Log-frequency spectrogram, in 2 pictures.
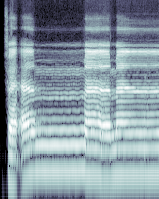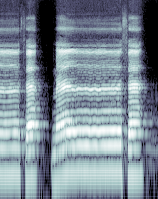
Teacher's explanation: Amma man faqulat mawazinu. Ya Ibu, nun sukun bertemu dengan sa, ya itu ikhfa. Maka lebih ditampakkan ikhfanya.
